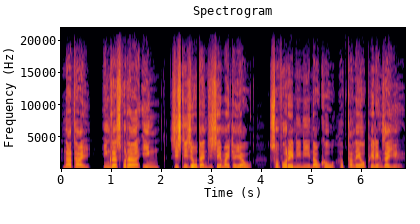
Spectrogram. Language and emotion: Bodo, neutral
